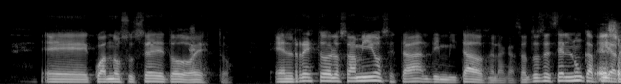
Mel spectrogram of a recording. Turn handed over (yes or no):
yes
